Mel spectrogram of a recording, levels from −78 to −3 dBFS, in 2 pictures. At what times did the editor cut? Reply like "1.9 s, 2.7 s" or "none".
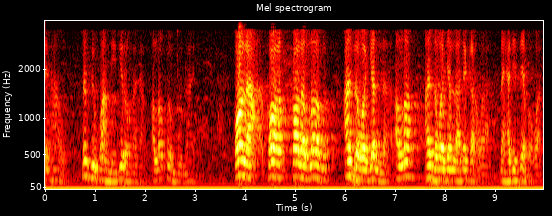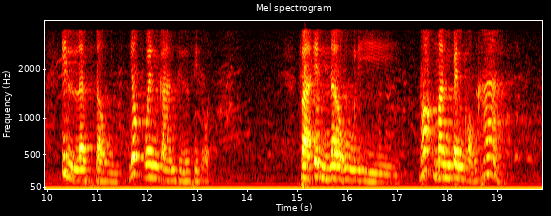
none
